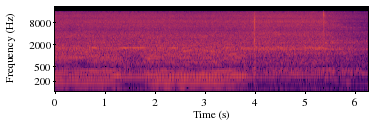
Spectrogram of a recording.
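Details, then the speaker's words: Electrolux 502 vacuum cleaner run with a Turbo Power hose fitted: steady motor whine with a rough, uneven drone fading as the motor slows; owner suspects the motor bearings, not confirmed. "hmm I think that sounds more like the bearings on the motor sounds a bit crazy"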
